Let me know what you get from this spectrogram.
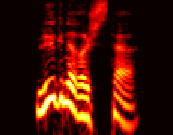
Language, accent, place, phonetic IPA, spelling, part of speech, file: German, Germany, Berlin, [ˈlyːɡnəʁɪʃstɐ], lügnerischster, adjective, De-lügnerischster.ogg
- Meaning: inflection of lügnerisch: 1. strong/mixed nominative masculine singular superlative degree 2. strong genitive/dative feminine singular superlative degree 3. strong genitive plural superlative degree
